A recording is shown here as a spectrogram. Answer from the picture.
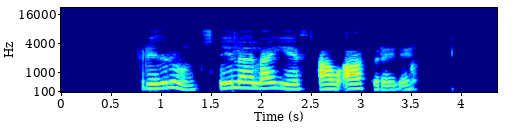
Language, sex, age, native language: Icelandic, female, 20-29, Icelandic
